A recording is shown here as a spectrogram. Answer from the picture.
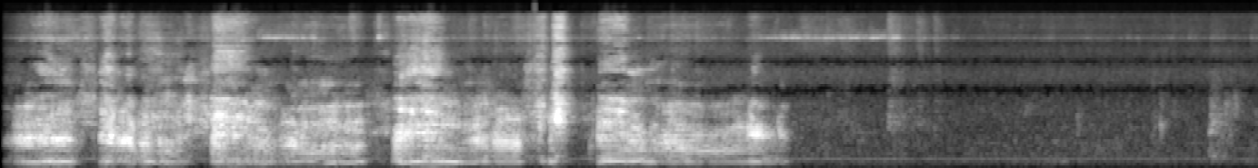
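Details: Pet Basset Hound making its noises: a run of low, throaty growl-like grumbles and moaning whines for about eight seconds, broken by short pauses, then near silence with a faint steady hum.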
